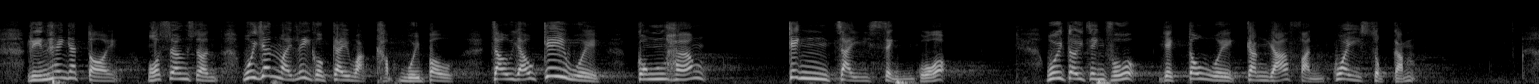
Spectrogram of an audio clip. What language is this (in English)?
Cantonese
